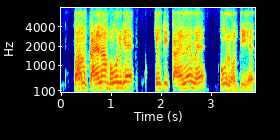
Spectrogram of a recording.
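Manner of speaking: normal talking voice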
